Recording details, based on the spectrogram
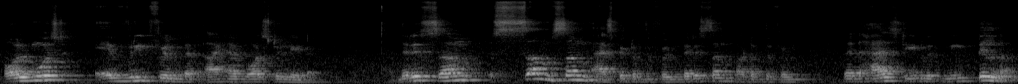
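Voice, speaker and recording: A man's voice: medium pitch, expressive, unhurried, mellow. A young man from Goa with an Indian English accent, talking reflectively and rambling a little in a casual podcast chat. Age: young adult. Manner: reflective, rambling with many restarts. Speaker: podcast guest. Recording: echoey room, distant mic, faint noise.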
